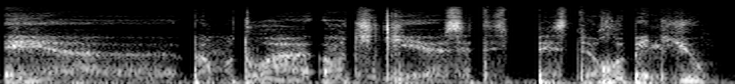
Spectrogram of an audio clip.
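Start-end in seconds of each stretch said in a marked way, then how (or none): none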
